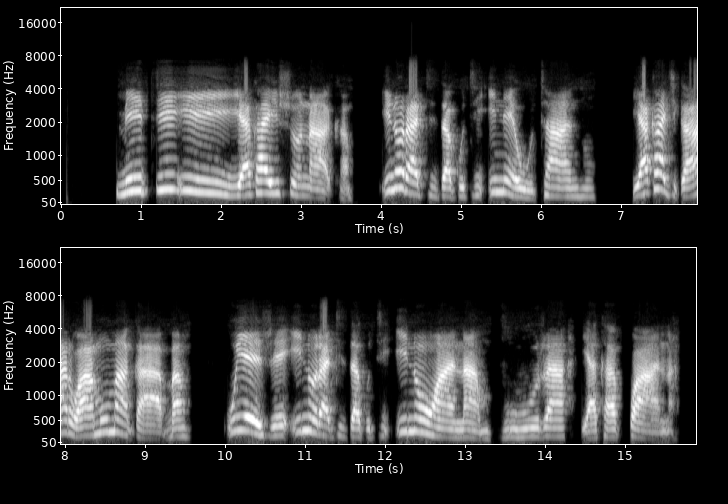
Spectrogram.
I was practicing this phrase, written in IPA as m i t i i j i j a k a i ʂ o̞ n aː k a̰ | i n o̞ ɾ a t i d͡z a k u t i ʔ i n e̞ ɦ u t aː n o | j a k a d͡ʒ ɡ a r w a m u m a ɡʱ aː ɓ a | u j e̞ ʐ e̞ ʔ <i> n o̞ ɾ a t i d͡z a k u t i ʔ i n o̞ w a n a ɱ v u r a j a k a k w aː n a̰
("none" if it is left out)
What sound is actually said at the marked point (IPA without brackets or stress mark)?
i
